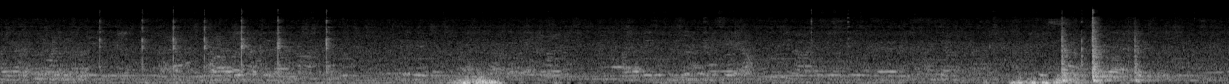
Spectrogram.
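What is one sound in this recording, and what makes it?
A knife and fork scrape and clink against a plate.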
